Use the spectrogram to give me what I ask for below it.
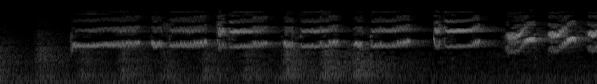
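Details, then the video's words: Oriental white-eye, mini wambi type, used for tutoring songbirds: a string of repeated double-toned whistled notes over a hissy background, closing with quicker twisting chirps. "Kicauan OK wambi mini GANAS bagus untuk masteran"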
